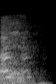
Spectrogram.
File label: ice queen pain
